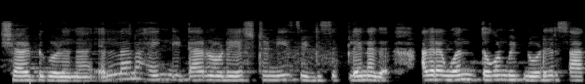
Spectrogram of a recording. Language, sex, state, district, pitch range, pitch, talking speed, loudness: Kannada, female, Karnataka, Dharwad, 195-210 Hz, 200 Hz, 165 wpm, -17 LUFS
